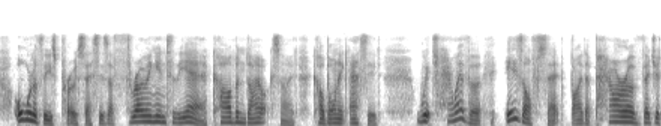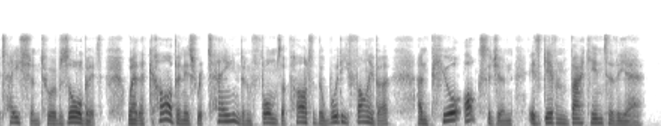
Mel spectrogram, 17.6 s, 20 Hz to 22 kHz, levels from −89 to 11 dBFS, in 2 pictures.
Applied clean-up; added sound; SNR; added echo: none; none; none; none.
